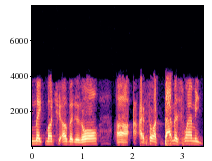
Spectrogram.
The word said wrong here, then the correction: Ramaswamy: Vivek Ramaswamy.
